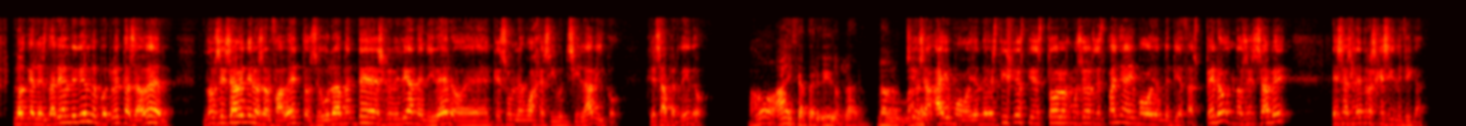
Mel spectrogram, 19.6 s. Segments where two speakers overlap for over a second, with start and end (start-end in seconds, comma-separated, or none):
none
